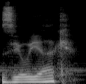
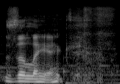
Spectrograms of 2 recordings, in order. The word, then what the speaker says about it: Xileak: Zeliac, I shall see you around. It's Zelic. Zelic.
